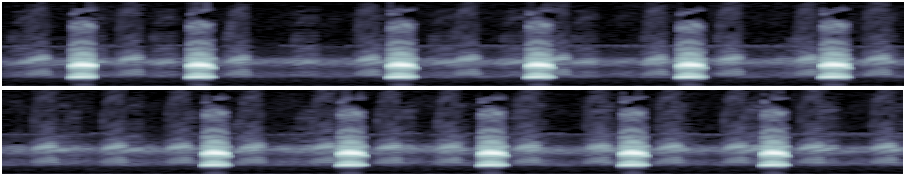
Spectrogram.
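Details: Fejervarya kawamurai calling in paddy fields along the Kamo River, Itoshima, Fukuoka, Japan: short rasping croaks repeated about twice a second, each pulse bright and clicky, with a faint chorus of other frogs humming underneath.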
